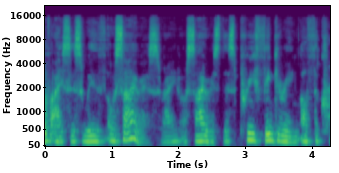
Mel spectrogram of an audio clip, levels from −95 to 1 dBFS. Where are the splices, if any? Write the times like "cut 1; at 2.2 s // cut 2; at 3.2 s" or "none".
none

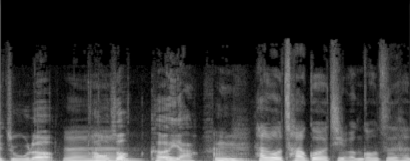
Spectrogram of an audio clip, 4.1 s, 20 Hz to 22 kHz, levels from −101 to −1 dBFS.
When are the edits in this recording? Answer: cut 1; at 2.1 s

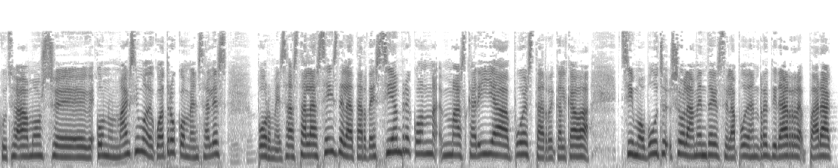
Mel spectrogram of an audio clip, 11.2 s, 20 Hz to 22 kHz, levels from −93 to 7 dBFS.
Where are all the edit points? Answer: cut 1; at 1.3 s

